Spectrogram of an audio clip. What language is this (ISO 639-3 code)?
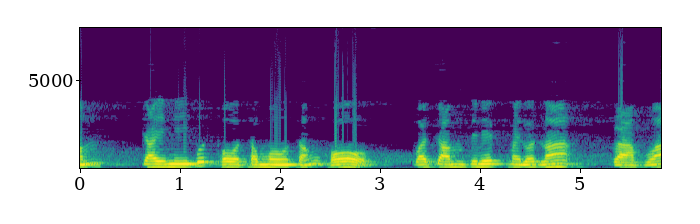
tha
